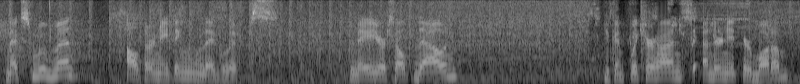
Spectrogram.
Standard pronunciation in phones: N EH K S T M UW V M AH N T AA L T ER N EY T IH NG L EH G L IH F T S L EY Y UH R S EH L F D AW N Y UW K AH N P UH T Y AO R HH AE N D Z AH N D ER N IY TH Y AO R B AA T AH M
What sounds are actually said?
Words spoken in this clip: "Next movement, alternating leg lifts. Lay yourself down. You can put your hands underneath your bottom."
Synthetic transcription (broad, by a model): N EH K S T M UW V M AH N T AA L T ER N EY T IH NG L EH G L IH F S L EY Y UH R S EH L F D AW N Y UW K AH N P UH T Y AO R HH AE N D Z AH N D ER N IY T Y AO R B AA T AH M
